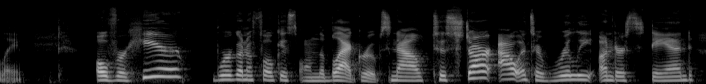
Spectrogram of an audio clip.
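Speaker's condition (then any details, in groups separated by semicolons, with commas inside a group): No condition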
